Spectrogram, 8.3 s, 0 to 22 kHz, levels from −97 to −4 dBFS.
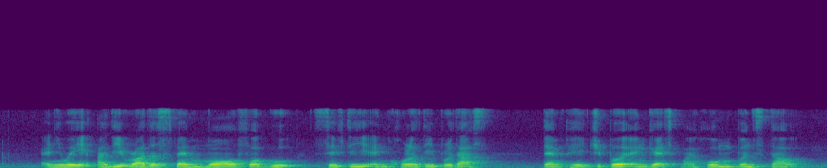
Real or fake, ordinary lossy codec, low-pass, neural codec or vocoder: real; none; none; none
